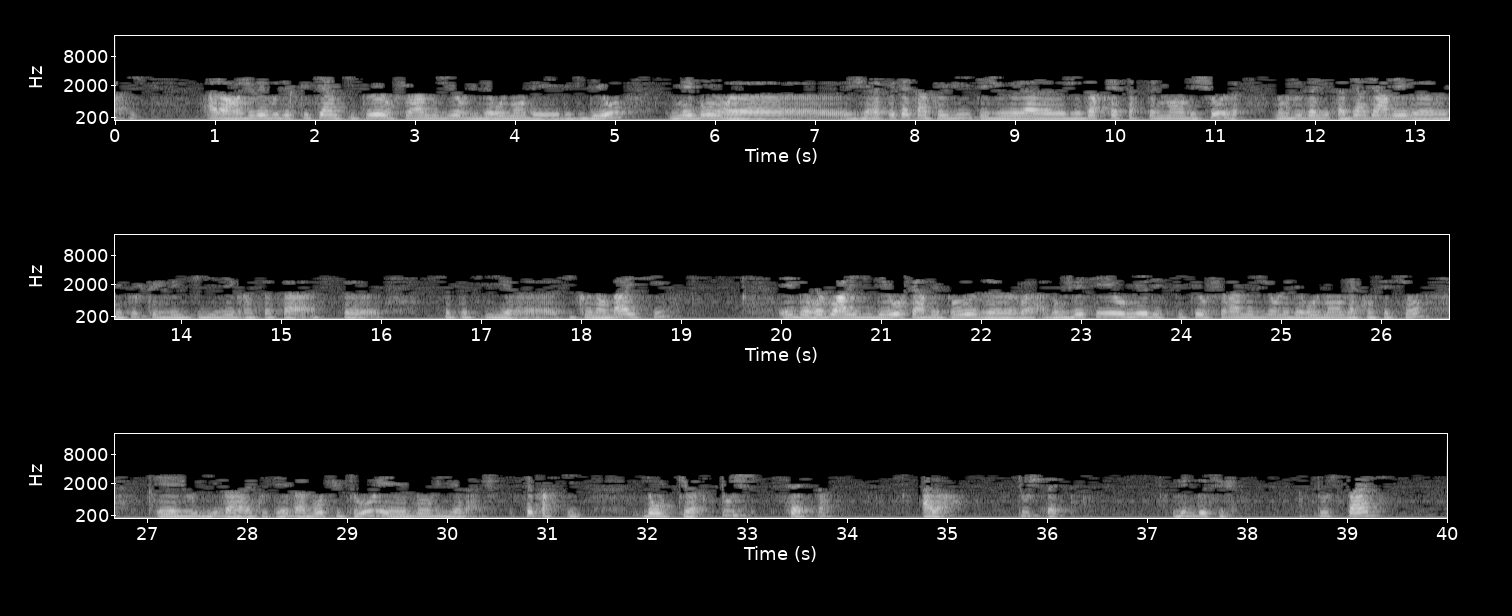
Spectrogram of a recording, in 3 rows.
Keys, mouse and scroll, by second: 32.7 KP_7, 32.7 KP_8, 34.3-36.3 drag, 36.4 KP_7, 38.6 KP_5.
